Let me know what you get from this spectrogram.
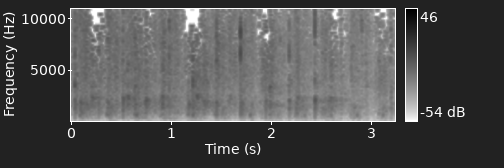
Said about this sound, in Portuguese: Peço a todos uma salva de palmas ao novo presidente.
